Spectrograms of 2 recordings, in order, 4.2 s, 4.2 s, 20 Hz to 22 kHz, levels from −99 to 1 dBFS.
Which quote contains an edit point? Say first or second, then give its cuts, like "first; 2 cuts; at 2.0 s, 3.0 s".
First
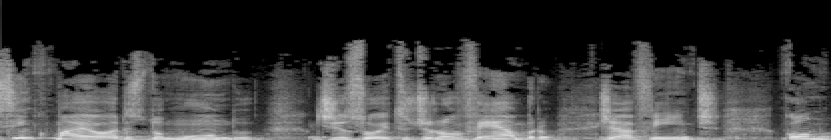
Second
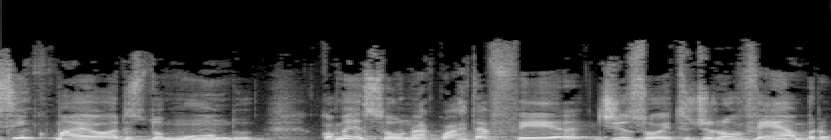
first; 2 cuts; at 1.5 s, 3.0 s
